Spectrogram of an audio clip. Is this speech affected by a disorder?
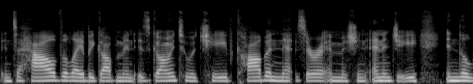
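No.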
